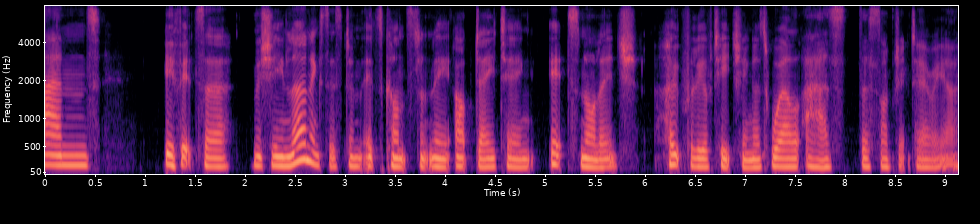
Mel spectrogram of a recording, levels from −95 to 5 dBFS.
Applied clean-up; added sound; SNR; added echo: none; none; none; none.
